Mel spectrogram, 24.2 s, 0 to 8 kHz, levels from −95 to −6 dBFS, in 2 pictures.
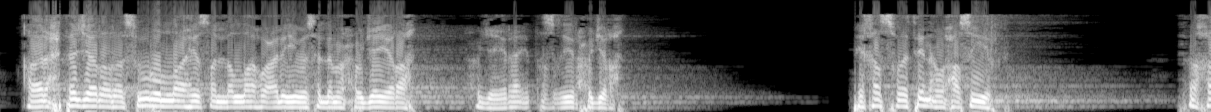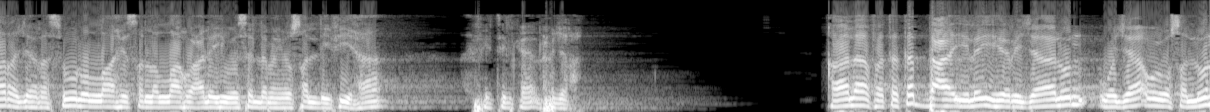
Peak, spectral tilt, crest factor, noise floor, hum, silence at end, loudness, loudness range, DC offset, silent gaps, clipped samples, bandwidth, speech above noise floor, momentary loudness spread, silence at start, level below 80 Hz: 0 dBFS; -9 dB/octave; 10 dB; -76 dBFS; none; 0 s; -9 LUFS; 9 LU; under 0.1%; 8.30-8.45 s, 19.69-19.73 s; 3%; 8 kHz; 68 dB; 9 LU; 0.25 s; -30 dBFS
